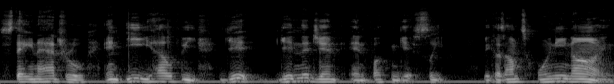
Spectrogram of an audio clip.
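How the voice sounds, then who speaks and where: A man with vocal fry speaks at a medium pitch and a moderate pace, in an animated tone. Audible room echo surrounds his voice. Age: 20s. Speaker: fitness streamer. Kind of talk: casual live stream chat.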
